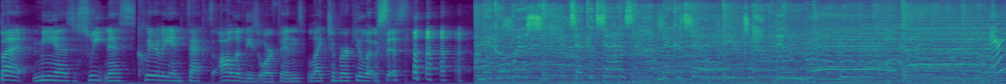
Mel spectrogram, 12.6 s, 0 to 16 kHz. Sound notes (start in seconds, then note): 5.1 laughs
